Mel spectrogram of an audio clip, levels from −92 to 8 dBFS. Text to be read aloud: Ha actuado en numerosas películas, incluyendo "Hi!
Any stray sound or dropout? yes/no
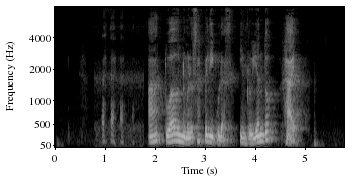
yes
